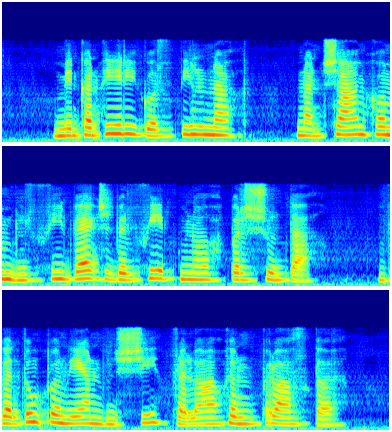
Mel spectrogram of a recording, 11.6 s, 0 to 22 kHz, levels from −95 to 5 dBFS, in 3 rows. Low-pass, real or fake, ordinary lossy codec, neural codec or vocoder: 7.2 kHz; fake; none; autoencoder, 22.05 kHz, a latent of 192 numbers a frame, VITS, trained on many speakers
